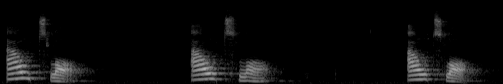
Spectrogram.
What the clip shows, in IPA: ˈaʊtlɒː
